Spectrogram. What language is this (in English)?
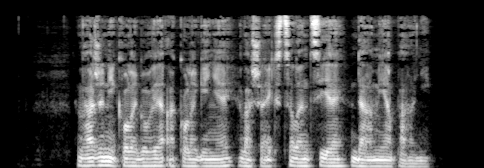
Slovak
